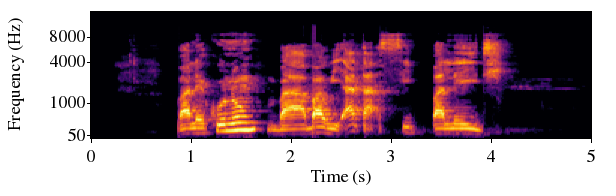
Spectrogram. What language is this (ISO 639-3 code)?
fue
